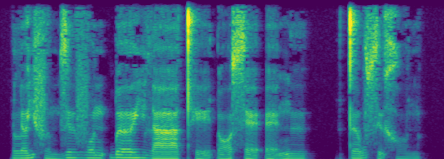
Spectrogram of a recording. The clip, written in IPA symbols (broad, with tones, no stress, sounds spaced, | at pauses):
l ə˨˦ j f ə̤˨˩ m z ɨ˧ v o˧ n ɓ əː˧ j l aː˧ t̪ʰ e˧˩ ɗ ɔ˨˦ s ɛ˧˩ ʔ ɛ˧˩ ŋ ɨ˧ | t̪ ə˨˦ w s ɨ̰˧˨ x ɔ̤˨˩ n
